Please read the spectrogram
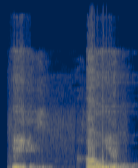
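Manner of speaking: "come" slow with a light K; slow k sound. Shown as a demonstration. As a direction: ease the K into "come". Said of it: "small K effect".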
